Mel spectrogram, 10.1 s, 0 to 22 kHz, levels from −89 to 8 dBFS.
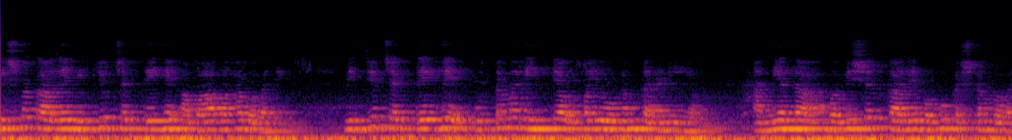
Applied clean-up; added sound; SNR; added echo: none; Bark; 1 dB; reverberation time 0.9 s.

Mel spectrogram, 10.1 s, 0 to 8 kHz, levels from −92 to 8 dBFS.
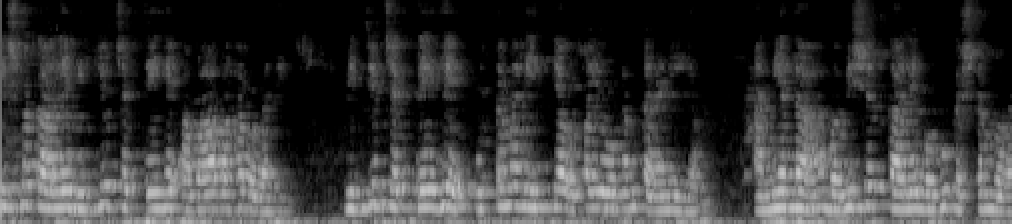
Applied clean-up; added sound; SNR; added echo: classical method WPE with log-MMSE.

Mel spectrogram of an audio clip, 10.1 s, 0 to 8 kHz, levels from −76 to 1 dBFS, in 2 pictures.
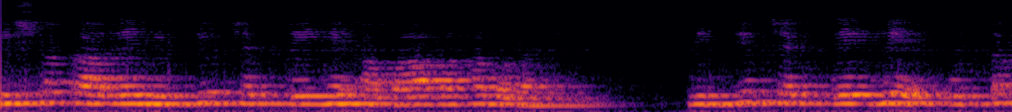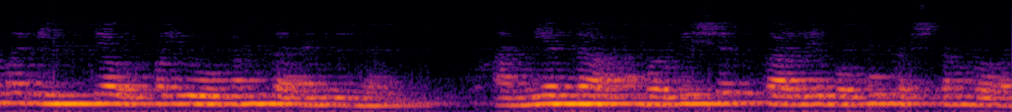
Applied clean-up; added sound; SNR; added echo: neural separator model SepFormer DNS4.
